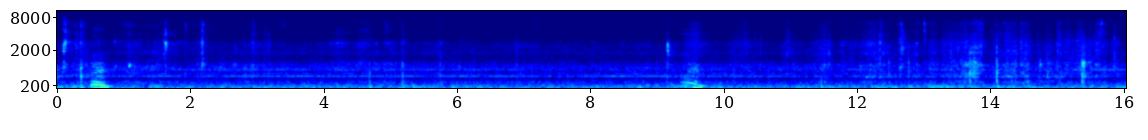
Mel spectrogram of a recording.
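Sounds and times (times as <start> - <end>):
steady low hum: 0.0 - 16.0
person humming: 0.4 - 0.9, 9.3 - 9.8.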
